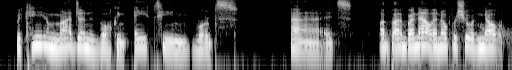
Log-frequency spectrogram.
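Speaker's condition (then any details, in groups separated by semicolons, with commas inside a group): No condition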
